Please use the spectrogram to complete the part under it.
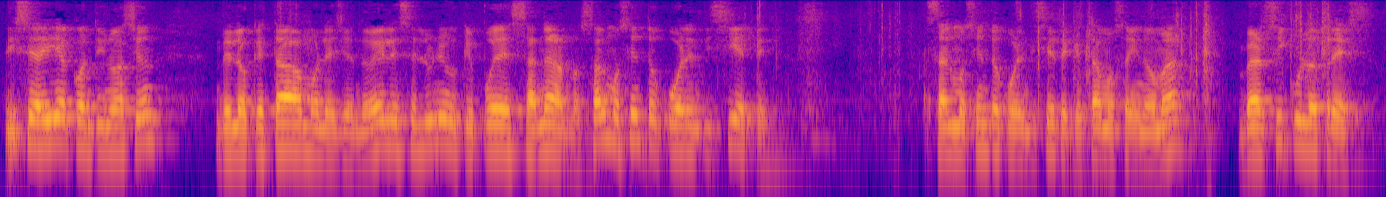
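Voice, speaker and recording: A man's voice: a little high, brisk, mellow. A male pastor, preaching a sermon with rhetorical questions and repetition. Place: church hall. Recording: echoey church hall.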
